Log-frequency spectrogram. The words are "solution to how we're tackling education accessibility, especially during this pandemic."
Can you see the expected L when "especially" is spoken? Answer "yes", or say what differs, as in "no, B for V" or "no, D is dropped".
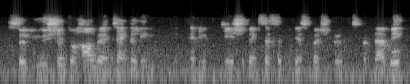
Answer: no, L is dropped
